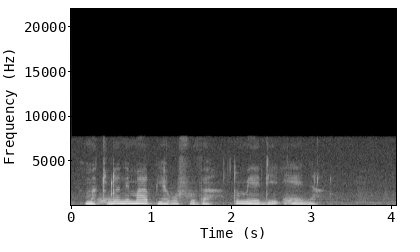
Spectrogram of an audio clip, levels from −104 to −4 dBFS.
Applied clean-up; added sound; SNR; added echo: none; Brass instrument; 17 dB; none.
